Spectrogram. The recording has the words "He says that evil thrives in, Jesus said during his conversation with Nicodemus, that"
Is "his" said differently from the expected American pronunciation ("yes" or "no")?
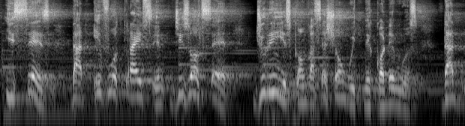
yes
